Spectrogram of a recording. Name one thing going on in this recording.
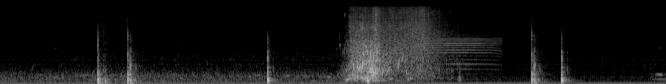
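Wooden blocks are set down with short, soft knocks.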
